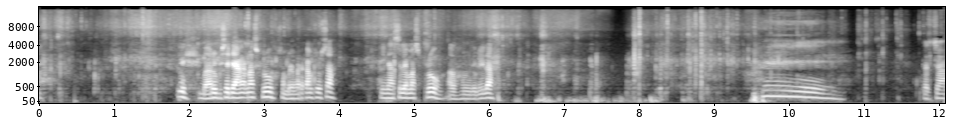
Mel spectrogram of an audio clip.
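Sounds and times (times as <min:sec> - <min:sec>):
rustling of dry leaves: 0:00.0 - 0:12.0.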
